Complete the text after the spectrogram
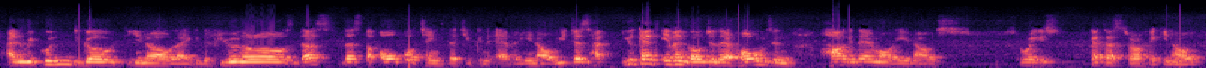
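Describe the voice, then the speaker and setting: A man's voice: medium pitch, lively intonation, moderate pace, a little mellow, reverberant, poor audio. A man from Morocco on a video call, talking heartfeltly and searching for words. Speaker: interviewee.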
